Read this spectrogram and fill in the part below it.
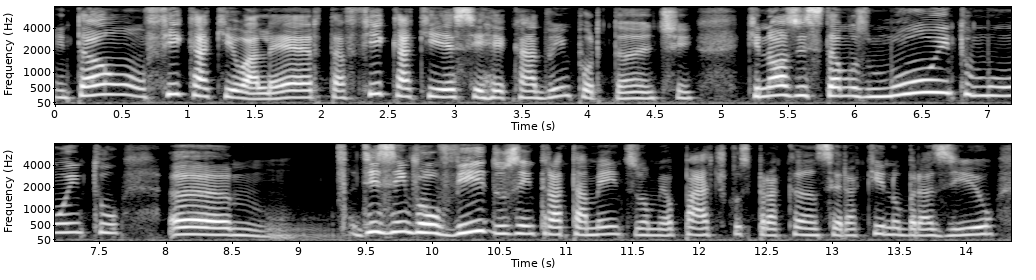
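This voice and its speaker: Very slowly, a woman speaks with lively intonation at a fairly high pitch in a dark, mellow tone, the recording very clean with a silent background. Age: 60s. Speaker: radio host and physician. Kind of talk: radio talk. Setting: radio studio.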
